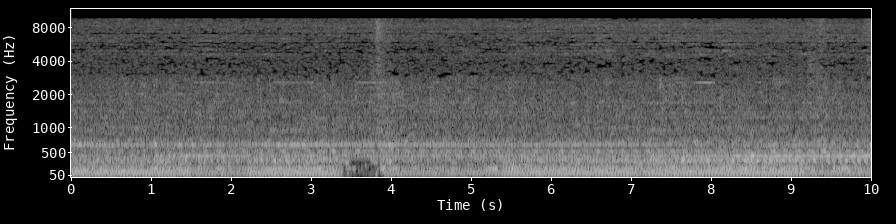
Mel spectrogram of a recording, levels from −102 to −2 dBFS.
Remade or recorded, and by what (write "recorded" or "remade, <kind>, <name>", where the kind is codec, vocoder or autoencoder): recorded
